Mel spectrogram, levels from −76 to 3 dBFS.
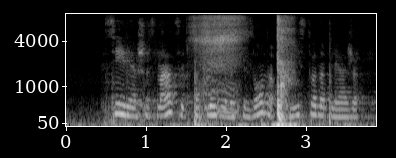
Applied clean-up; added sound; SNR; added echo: none; Breathing; -4 dB; reverberation time 1.1 s.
